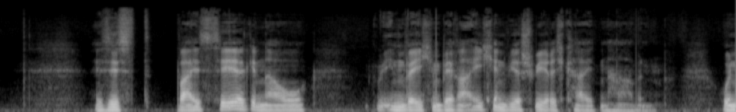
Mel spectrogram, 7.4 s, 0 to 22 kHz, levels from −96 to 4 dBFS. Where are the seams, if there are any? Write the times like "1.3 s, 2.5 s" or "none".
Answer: 1.8 s, 3.7 s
